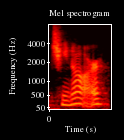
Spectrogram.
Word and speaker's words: Cynar: And it's named the Art of Choke because it contains Chinar, that's spelled Cynar, which is an Amaro that is made from artichokes.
